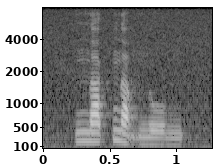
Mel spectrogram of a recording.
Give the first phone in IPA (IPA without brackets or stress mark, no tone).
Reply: n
